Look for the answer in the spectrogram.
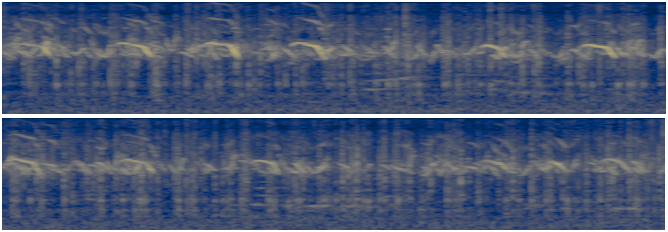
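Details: Chicken chirping: bright, sharp high peeps repeated in quick uneven bursts of roughly two per second, over a faint low rumble.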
